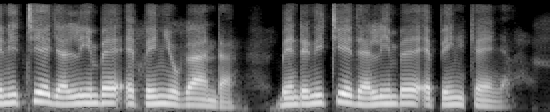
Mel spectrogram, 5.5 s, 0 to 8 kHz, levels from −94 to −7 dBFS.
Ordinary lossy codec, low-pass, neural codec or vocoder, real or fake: MP3, 48 kbps; 7.2 kHz; codec, 24 kHz, 0.9 kbps, WavTokenizer, large speech release; fake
